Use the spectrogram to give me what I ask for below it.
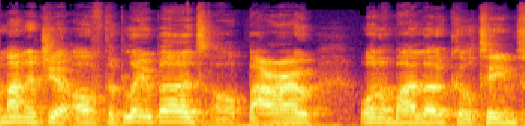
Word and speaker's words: Barrow: So we're going to be starting off with my local team, Barrow, or Barrow as it is pronounced correctly where I'm from.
